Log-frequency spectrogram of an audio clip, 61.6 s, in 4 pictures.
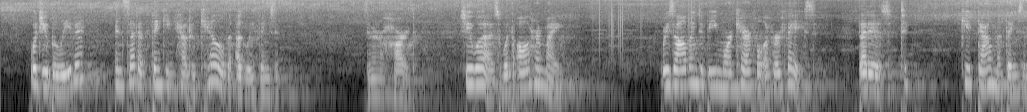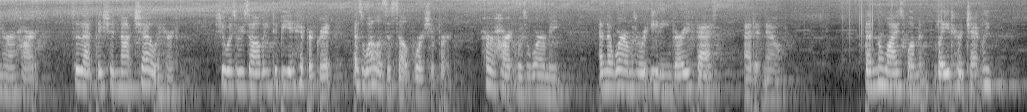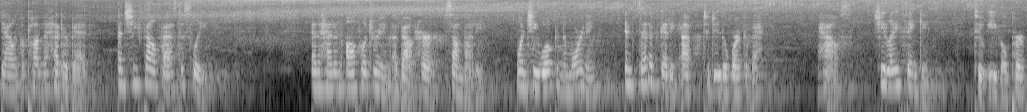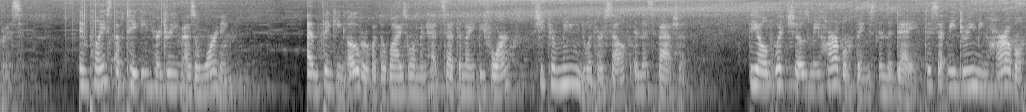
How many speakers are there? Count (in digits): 1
